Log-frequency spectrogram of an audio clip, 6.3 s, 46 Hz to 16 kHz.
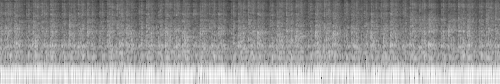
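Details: V8 truck after cam break-in, idle brought down lower, valve adjustment seems good: deep, loping low rumble at a steady idle, even and continuous with no ticks or knocks; a healthy aggressive-cam V8 that sounds like a pulling truck.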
